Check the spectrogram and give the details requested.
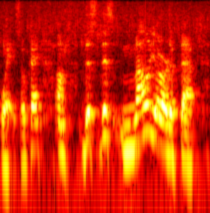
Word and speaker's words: Maillard: my art or malli artifact I've heard it pronounced both ways okay um this this Maillard effect it's um it happens about 310 degrees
